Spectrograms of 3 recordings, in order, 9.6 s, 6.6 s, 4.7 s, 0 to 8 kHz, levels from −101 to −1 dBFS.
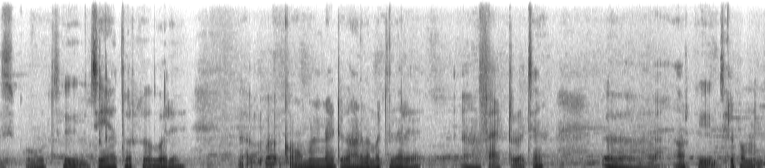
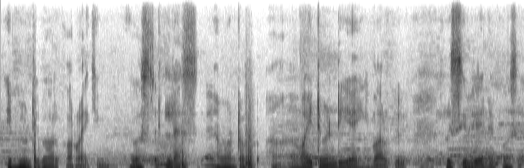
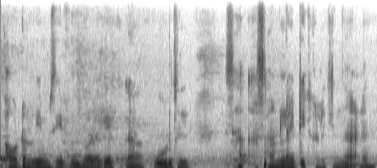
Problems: background sounds at intervals, low volume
